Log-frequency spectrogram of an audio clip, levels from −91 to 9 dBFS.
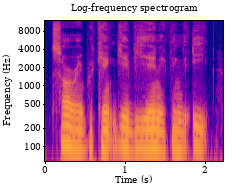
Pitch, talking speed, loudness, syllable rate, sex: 95 Hz, 215 wpm, -18 LUFS, 5.9 syllables/s, male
